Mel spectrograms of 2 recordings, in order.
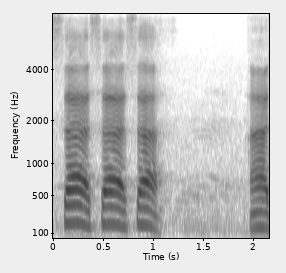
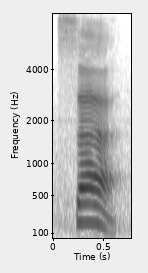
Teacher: Dia keluar angin daripada mulut. Sa, dia keluar safir, dia berdesiang.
